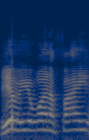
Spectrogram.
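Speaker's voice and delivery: put-on small kid voice, high-pitched and taunting. Retelling a funny video where a small kid cusses out a man: imitating a kid cussing someone out. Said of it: "he's cussing him out, like".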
